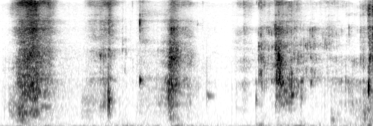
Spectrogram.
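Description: A few short crackles and crunches from dry twigs and needle litter being handled and knelt on. Near the end, water starts splashing over hands onto the ground.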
